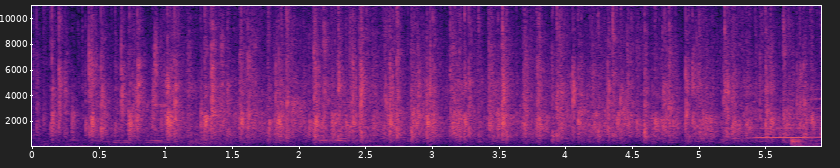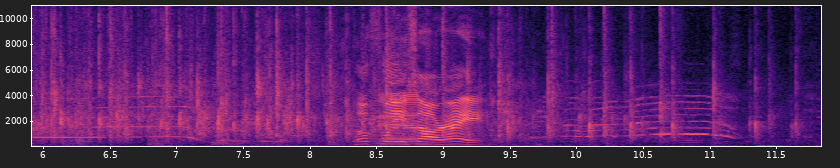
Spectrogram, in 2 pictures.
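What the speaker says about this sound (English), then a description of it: "A nice hand from the crowd." Crowd at a Barrie Baycats home-opener baseball game gives sustained applause for an injured player, steady clapping throughout with a swell near the end, under a play-by-play announcer talking.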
